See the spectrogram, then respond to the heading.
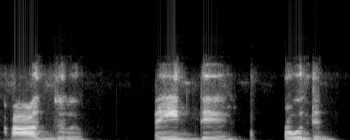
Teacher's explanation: जब हम जुबान का किनारा ऊपर के दाढ़ों की जड़ों से लगाते हैं तो हमारा ज़ौद अदा होता है। कल हमने स्क्रीन पे ग्रीन कलर से दिखाया था, राइट और लेफ्ट, वही जुबान का किनारा हमारे जो 10 दांत थे, 10 टीथ थे जो जड़ों से लगते हैं, तब हमारा ज़ौद अदा होता है।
